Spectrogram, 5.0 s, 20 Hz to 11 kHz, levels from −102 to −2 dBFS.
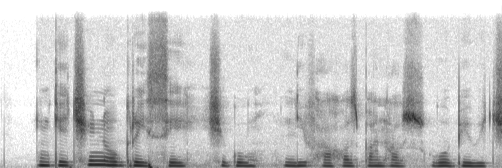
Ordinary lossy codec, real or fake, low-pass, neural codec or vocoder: none; real; 9.9 kHz; none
